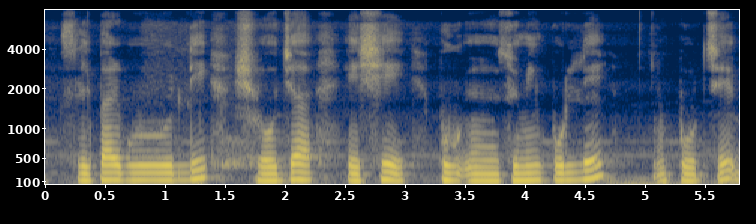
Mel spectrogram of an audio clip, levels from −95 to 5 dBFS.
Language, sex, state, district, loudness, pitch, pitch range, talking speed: Bengali, male, West Bengal, Cooch Behar, -14 LUFS, 125 Hz, 115-130 Hz, 105 wpm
